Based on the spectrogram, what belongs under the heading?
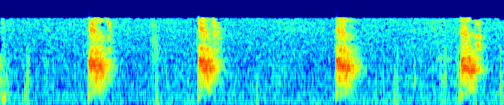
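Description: Small white dog barking, four single barks spaced about a second and a half apart.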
